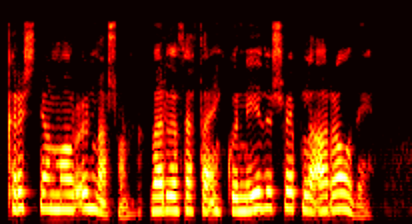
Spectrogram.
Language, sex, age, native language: Icelandic, female, 50-59, Icelandic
